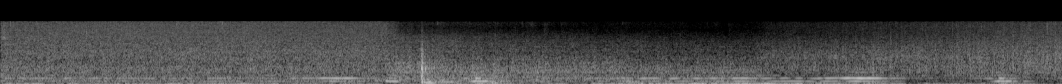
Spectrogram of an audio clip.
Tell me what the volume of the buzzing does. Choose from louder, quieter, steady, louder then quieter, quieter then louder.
louder.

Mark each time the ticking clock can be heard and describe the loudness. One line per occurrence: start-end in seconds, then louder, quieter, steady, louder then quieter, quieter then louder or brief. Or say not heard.
not heard.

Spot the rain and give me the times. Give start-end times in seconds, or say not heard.
0.0-10.5.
